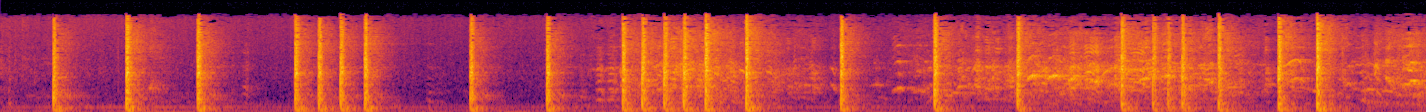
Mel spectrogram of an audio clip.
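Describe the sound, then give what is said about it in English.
Sharp, loud raps on a door in an irregular patterned rhythm, a special knock given by the Artful Dodger at Fagin's door, single knocks and quick clusters repeating for about fourteen seconds, with faint murmuring voices underneath in the second half. “I'll give the special knock.”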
